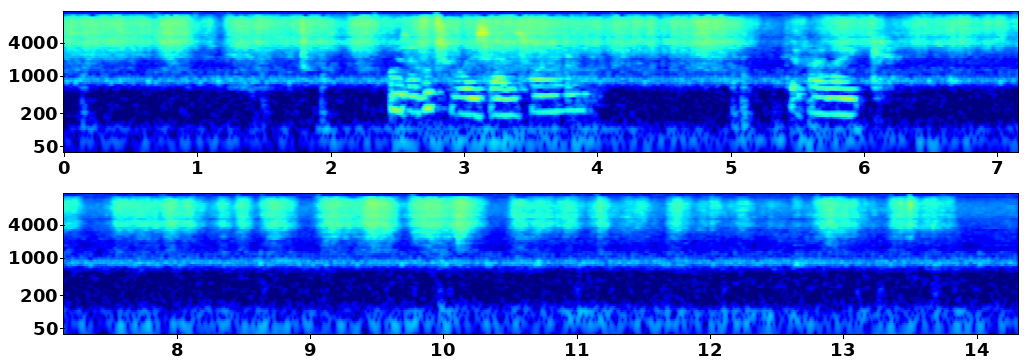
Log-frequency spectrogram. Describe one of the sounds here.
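Artificial tree branches rustle softly as they are handled.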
